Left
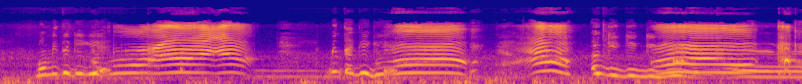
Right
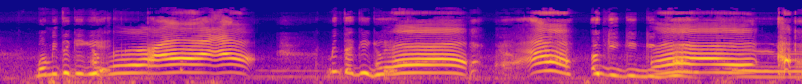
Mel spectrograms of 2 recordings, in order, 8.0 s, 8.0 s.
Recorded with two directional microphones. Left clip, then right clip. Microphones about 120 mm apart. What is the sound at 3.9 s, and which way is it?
Baby cry, 85° right.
